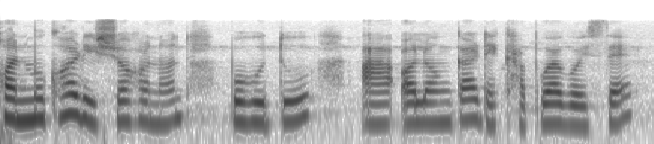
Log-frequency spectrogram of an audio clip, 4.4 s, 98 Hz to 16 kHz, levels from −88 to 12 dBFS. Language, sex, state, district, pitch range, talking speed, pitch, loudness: Assamese, female, Assam, Sonitpur, 205-235 Hz, 80 wpm, 215 Hz, -22 LUFS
